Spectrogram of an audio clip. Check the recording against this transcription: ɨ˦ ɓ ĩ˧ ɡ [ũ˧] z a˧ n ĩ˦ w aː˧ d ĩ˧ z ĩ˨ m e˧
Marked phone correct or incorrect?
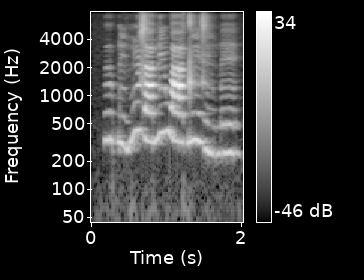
incorrect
